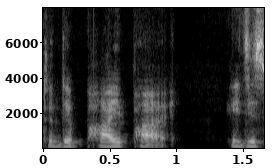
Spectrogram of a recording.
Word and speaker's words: PyPI: It installs libraries and tools from Python package index called the PyPy. It is spelled PYPI.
